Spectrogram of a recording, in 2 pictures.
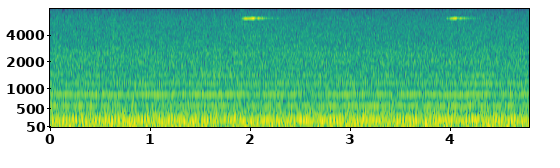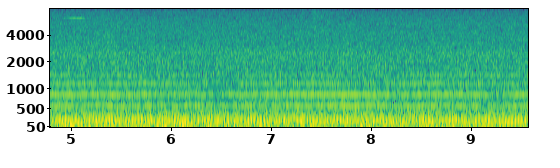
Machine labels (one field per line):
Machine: fan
